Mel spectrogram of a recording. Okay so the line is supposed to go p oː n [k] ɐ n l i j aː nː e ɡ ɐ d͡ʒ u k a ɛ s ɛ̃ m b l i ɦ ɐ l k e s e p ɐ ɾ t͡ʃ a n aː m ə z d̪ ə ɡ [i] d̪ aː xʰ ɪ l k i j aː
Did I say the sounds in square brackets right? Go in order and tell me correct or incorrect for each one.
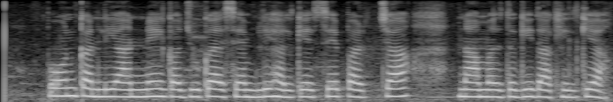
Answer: correct, correct

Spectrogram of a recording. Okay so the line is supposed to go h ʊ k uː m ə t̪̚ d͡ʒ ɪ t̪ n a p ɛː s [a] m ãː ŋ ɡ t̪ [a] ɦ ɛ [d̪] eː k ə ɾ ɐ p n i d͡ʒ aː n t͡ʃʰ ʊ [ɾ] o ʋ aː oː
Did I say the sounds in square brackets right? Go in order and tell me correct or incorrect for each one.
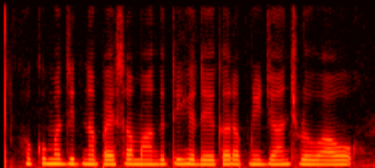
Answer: correct, incorrect: i, correct, incorrect: ɽ

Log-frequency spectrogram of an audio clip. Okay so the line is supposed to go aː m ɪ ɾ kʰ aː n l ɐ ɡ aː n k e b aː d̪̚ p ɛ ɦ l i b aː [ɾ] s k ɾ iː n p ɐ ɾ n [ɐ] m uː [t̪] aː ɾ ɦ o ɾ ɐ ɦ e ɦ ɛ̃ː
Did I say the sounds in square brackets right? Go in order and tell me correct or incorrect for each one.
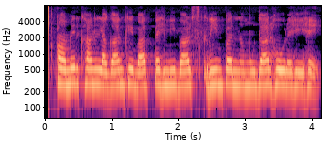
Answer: correct, correct, incorrect: d̪

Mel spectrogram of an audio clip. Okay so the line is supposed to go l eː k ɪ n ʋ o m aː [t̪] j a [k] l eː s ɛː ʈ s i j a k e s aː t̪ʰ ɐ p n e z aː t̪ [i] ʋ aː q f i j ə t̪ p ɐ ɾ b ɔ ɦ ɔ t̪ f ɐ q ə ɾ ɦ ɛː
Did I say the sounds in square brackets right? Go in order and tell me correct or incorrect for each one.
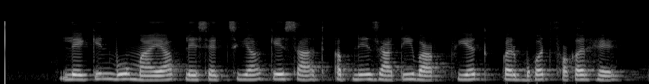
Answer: incorrect: none, incorrect: p, correct

